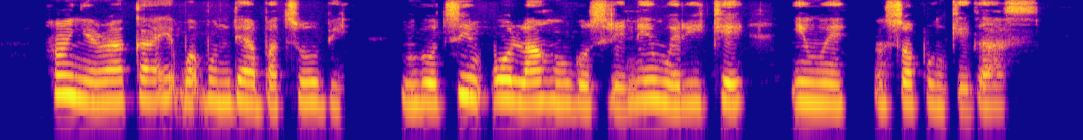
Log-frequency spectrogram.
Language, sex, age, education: Igbo, female, 15-29, secondary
